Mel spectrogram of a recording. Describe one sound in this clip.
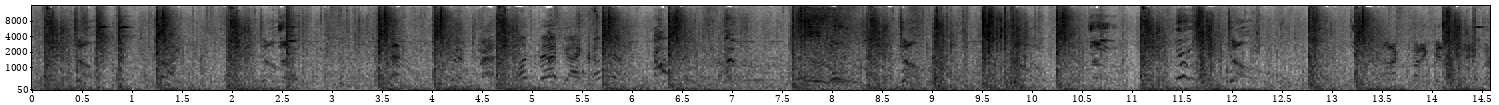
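Punches and kicks land in a fast brawl, with heavy thuds.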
